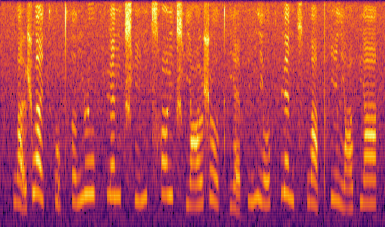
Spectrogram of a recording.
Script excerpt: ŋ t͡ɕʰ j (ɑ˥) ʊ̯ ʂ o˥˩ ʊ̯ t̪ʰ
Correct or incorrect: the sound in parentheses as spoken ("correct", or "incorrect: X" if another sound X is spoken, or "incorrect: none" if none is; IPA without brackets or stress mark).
incorrect: ɑ˧˥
